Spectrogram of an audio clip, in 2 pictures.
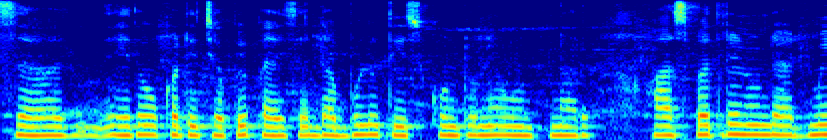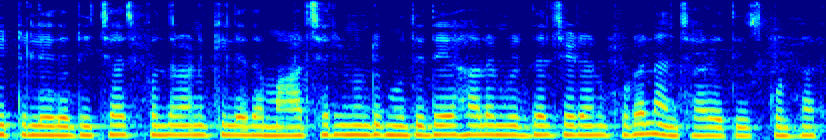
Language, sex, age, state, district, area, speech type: Telugu, female, 30-45, Telangana, Medchal, urban, spontaneous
